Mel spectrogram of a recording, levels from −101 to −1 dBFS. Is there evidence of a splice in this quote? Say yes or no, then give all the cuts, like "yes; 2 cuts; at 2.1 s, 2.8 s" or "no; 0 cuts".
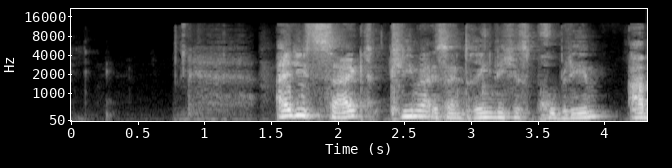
no; 0 cuts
